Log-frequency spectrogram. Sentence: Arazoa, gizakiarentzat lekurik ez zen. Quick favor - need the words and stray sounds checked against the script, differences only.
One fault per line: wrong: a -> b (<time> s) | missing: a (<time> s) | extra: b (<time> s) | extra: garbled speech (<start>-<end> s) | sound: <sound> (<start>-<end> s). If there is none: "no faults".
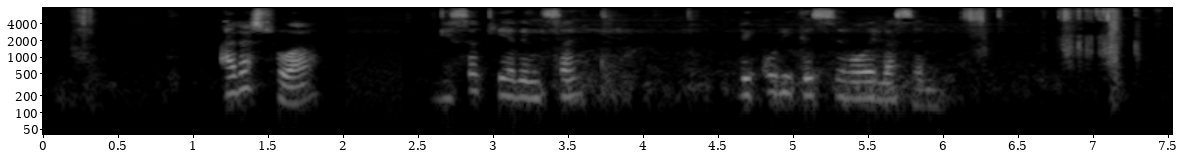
extra: zegoela (5.2 s)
